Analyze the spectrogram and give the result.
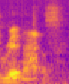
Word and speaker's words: Rimac: It's actually pronounced Rimac.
